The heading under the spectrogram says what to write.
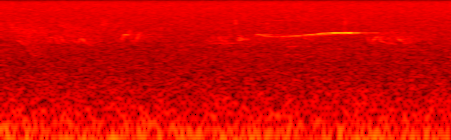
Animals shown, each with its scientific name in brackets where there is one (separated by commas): Red-eyed Vireo (Vireo olivaceus), Ovenbird (Seiurus aurocapilla), Eastern Wood-Pewee (Contopus virens)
